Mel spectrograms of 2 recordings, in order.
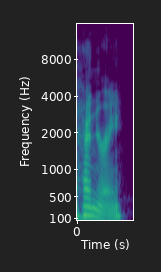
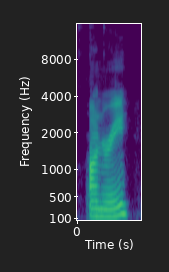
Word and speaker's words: Henri: It's not Henry. Yeah, it's Henri.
